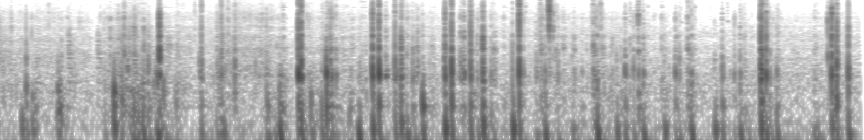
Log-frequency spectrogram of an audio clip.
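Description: Long nails tap quickly on the front of an iridescent clear vinyl school bag with an item inside, giving a dense run of short, sharp plastic clicks. Each tap has a bright, crisp attack and dies away almost at once, with some taps carrying a light hollow ring.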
